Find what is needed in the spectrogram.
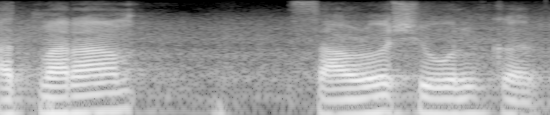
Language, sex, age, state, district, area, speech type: Goan Konkani, male, 30-45, Goa, Murmgao, rural, spontaneous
